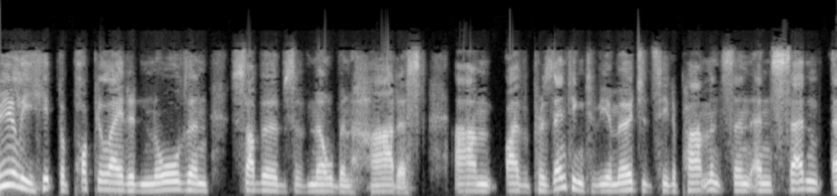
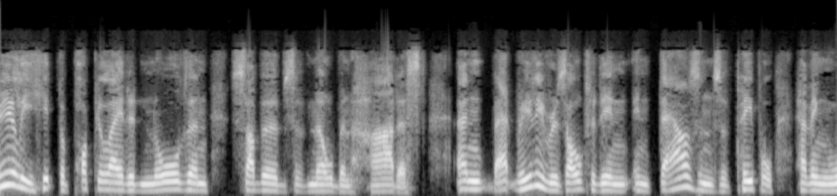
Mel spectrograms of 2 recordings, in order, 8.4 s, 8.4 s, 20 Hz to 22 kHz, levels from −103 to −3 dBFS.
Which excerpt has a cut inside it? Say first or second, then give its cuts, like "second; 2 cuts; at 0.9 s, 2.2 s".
first; 1 cut; at 4.5 s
